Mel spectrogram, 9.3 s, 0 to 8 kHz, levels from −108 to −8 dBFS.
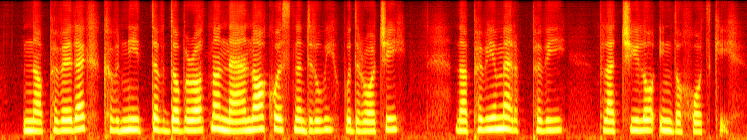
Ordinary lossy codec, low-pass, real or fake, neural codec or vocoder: none; none; fake; codec, 16 kHz, 0.2 kbps, FocalCodec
